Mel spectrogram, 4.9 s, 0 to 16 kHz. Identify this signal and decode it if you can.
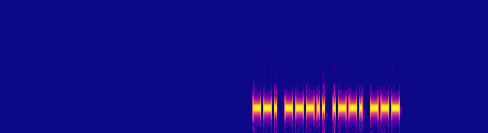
Morse code, heard as a keyed tone, about 46 wpm, 700 Hz. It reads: G8PO
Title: DXCC-100 Call Signs - 4 Characters - Repeated 3x - 45wpm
